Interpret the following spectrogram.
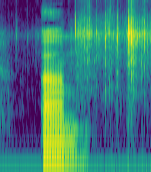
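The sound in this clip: Crinkling wrapping paper as a large gift package is unwrapped, a short voiced sound first, then a fast run of papery rustles and crackles.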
